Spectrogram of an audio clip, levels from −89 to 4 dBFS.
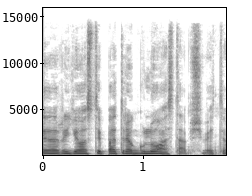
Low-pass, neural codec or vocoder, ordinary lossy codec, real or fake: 14.4 kHz; vocoder, 44.1 kHz, 128 mel bands, Pupu-Vocoder; MP3, 96 kbps; fake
